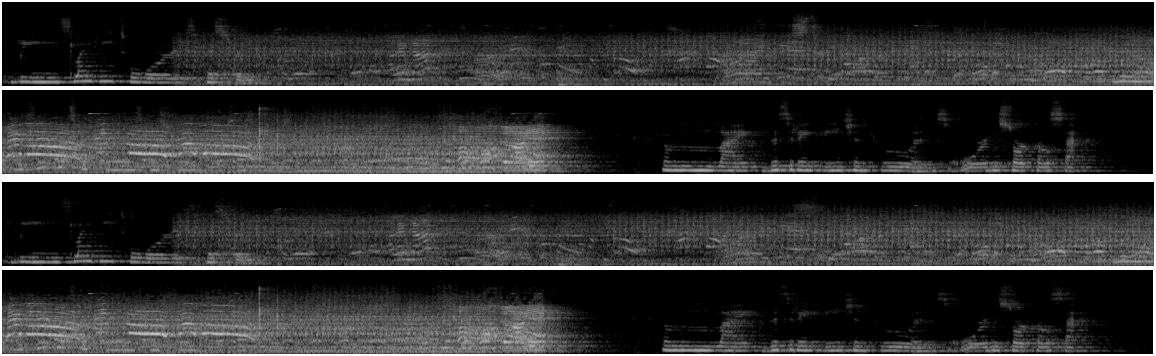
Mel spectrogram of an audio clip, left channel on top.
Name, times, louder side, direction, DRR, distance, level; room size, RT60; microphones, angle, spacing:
voice 1, 0.1-2.6 11.1-17.0 18.1-22.2, left 1 dB, 25° left, 4 dB, 1.6 m, -37 dB
sound 1, 1.7-17.0, right 1 dB, 10° right, 1.8 m, -29 dB
voice 2, 4.7-5.8 6.6-6.8 7.1-8.4 9.0-10.2 10.8-10.9 19.3-19.4, left 2 dB, 75° left, 3 dB, 6.1 m, -45 dB
25.0 x 15.0 x 9.0 m, 1.2 s
head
